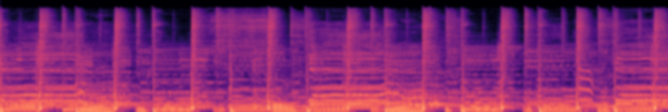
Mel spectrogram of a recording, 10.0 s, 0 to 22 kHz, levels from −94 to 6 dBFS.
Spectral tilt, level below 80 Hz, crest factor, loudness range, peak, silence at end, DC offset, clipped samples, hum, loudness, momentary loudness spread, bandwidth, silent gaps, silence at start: -5.5 dB/octave; -26 dBFS; 18 dB; 2 LU; 0 dBFS; 0 s; under 0.1%; under 0.1%; none; -20 LUFS; 5 LU; 17 kHz; none; 0 s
